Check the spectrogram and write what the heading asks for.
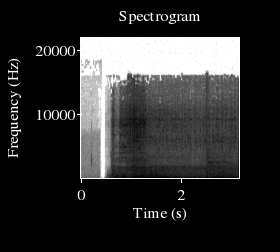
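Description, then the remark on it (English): After a brief silence, a Toro Z Master 4000 zero-turn riding lawn mower engine abruptly fires up and settles into a loud, steady rumble that continues to the end, with no voices. “I hear it every time my new Toro Z Master 4000 zero turn starts up.”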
